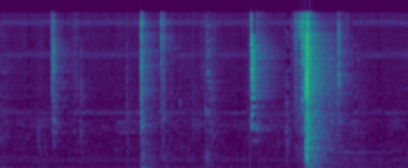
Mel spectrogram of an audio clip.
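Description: A few sharp metallic knocks and clunks, the loudest and longest about three seconds in, as the loosened lower frame member (front subframe) under the car is pushed back up and handled.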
